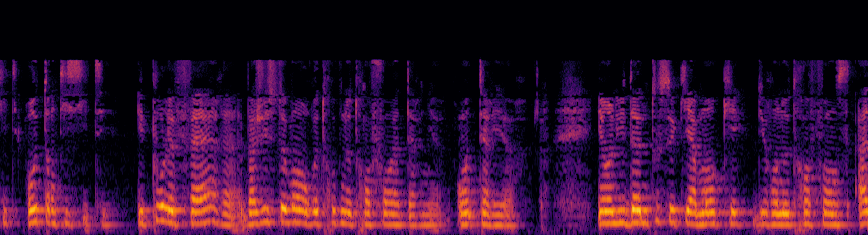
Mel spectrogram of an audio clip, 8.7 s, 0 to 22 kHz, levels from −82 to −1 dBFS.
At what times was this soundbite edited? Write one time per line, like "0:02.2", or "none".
none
